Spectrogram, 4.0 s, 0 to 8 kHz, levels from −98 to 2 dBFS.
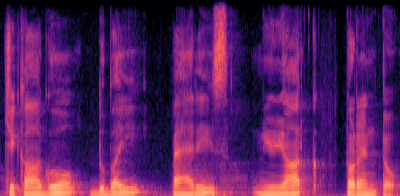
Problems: constant background noise, background conversations at intervals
